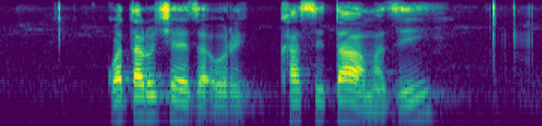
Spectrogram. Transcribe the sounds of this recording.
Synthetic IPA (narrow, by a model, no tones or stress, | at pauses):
kʼwat̪ʼaɺut͡ʃʰɛd͡zaʔuɾi | kʰasit̪ʼamad͡zi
